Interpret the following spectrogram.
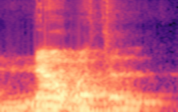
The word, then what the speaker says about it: náhuatl: La pronunciación sea náhuatl. Náhuatl. ¿Okay? Aquí la L funciona casi como una vocal.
